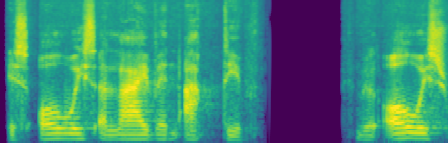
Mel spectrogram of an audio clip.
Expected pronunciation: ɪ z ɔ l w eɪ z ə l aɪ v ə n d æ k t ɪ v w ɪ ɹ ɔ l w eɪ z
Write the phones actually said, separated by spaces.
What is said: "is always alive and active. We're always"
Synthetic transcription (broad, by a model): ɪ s ɔ l w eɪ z ə l aɪ v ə n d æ k t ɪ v w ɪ l ɔ l w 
